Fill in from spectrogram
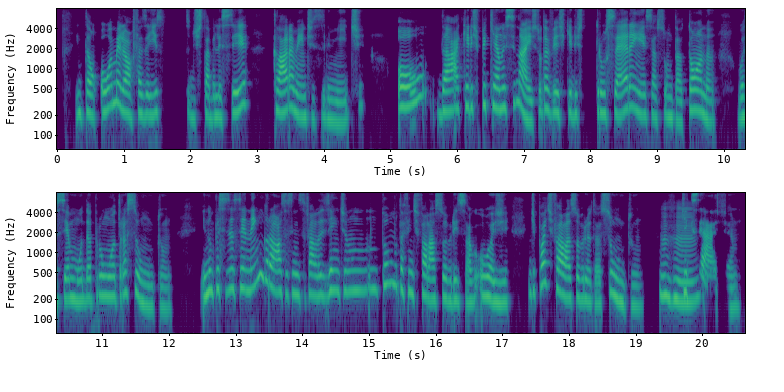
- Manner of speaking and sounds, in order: distorted speech
- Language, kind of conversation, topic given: Portuguese, advice, Como posso lidar com críticas e feedback negativo de um amigo sem estragar a amizade?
